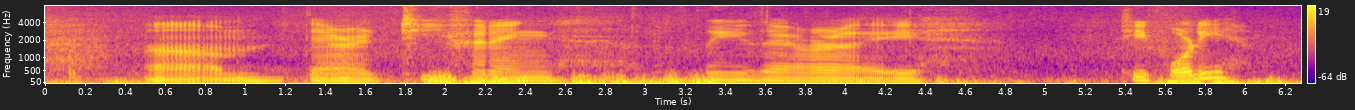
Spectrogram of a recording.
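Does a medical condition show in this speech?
No.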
